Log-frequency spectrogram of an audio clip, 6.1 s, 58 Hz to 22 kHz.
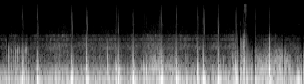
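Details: Heartbeat: repeated deep thumps in pairs, about 100 beats a minute, over a low hum, from an ASMR recording of heartbeat and stomach growling.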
